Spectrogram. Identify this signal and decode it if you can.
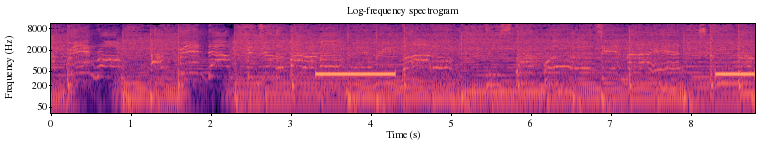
Ringback tone (Europe, 425 Hz), with noise.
